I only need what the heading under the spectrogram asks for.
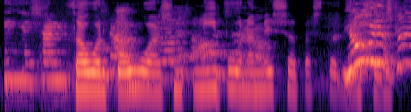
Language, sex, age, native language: Icelandic, male, 12, Icelandic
